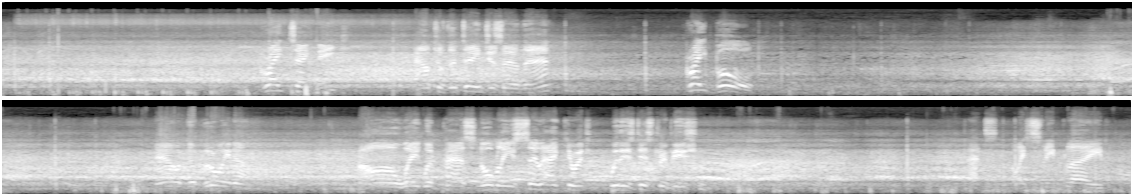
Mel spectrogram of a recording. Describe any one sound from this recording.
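A stadium crowd roars and cheers, swelling and dipping.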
